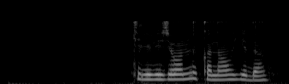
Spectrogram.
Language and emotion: Russian, neutral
